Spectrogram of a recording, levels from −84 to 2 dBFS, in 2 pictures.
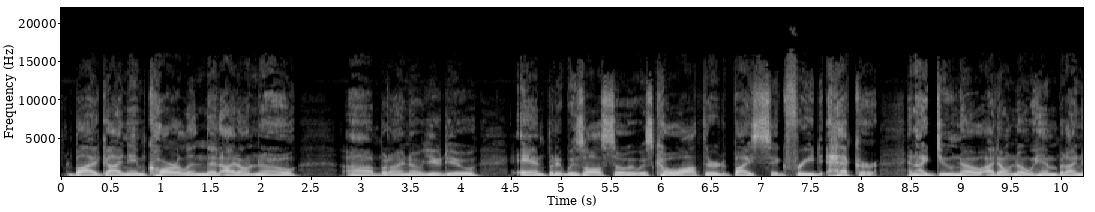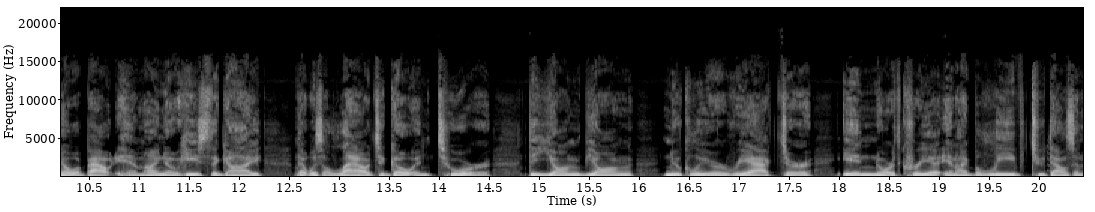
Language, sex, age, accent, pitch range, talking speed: English, male, 40-59, American, 95-120 Hz, 185 wpm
